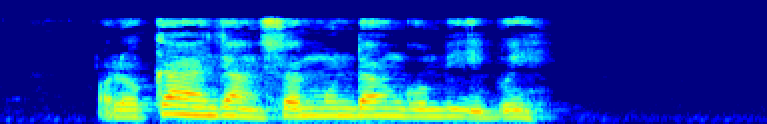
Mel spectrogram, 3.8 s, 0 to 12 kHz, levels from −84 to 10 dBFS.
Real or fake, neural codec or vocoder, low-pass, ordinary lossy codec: real; none; 7.2 kHz; AAC, 32 kbps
